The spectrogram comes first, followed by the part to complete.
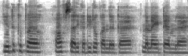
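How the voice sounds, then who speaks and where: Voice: high-pitched, steady tone, quick pace, close to an everyday voice. A caring but bossy young woman in a cartoon voiced by a performer speaks. She scolds and nags insistently, with a teasing edge. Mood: scolding. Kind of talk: dramatic cartoon dialogue.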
